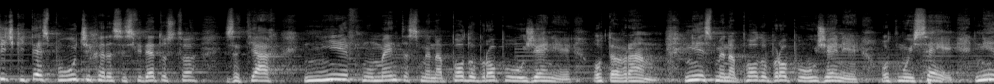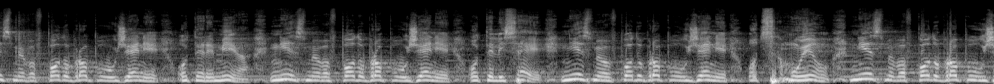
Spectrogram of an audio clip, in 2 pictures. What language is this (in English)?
Bulgarian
